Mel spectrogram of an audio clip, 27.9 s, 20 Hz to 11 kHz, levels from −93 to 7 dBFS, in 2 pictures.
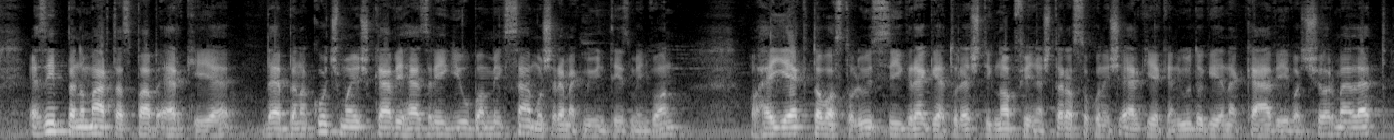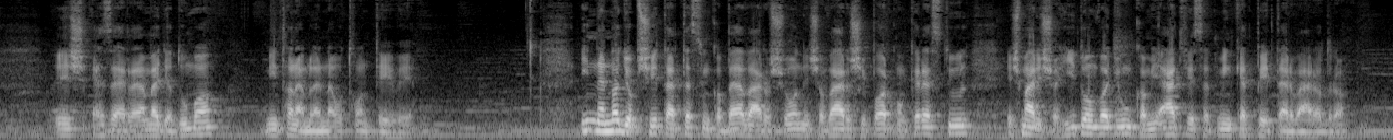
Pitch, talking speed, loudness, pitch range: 105 Hz, 140 wpm, -21 LUFS, 90-115 Hz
